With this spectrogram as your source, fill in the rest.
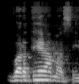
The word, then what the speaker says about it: वर्धयामसे: जैसे इसमें ये है घृतेन वर्धयामसी, है ना, ये र नहीं, वर्धया नहीं, इसको र बोलना है, र होता है ना, वर्धयामसी र।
